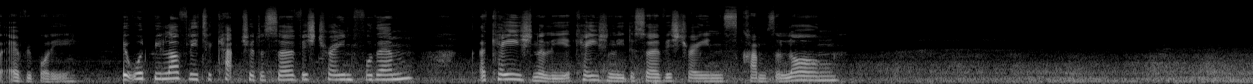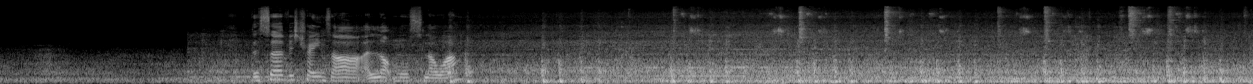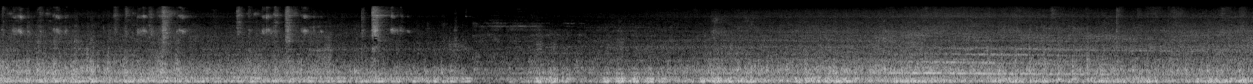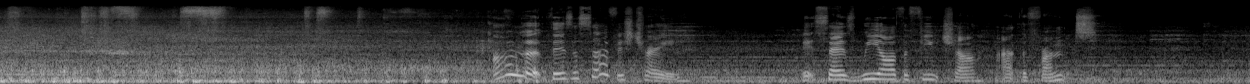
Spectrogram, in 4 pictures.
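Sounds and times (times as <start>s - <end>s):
train wheels rumbling on rails: 14.4s - 50.0s
wheel squeal: 19.3s - 20.8s, 22.7s - 27.0s, 27.6s - 29.2s.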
